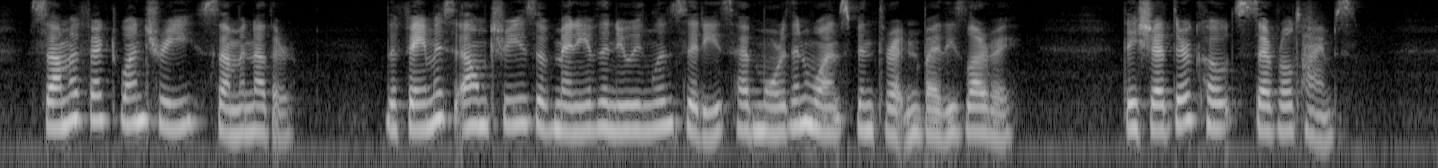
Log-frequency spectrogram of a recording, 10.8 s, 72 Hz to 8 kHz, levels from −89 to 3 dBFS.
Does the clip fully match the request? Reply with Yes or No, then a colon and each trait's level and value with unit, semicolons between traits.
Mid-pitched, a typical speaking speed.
No: high, 215 Hz; average, 180 wpm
